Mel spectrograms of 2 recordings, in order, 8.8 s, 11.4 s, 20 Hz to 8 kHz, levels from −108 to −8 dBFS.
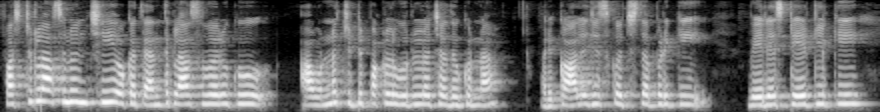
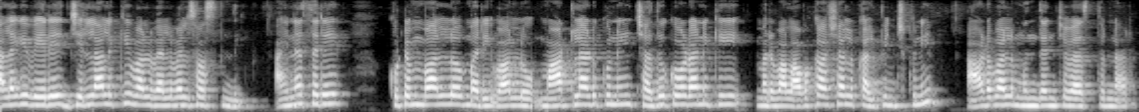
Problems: none marked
